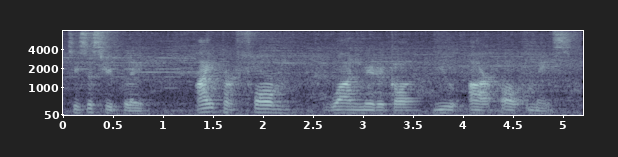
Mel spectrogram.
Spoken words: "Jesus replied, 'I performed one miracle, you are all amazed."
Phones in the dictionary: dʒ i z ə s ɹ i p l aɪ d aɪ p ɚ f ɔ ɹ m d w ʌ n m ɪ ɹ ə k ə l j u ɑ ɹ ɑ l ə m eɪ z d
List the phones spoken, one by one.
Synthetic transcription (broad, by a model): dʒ i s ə s ɹ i p l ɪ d aɪ p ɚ f ɔ ɹ m w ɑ n m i ɹ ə k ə l j u ɑ ɹ ɑ l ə m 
